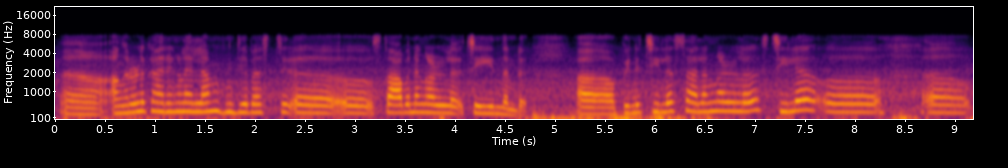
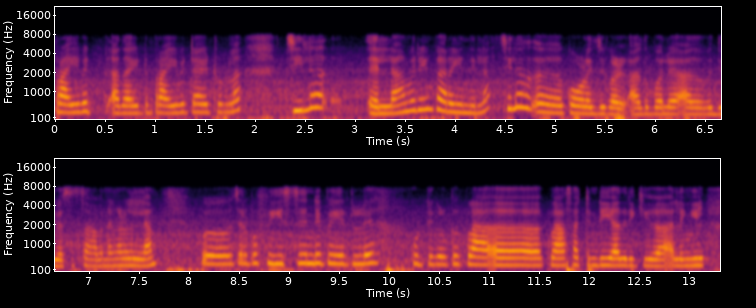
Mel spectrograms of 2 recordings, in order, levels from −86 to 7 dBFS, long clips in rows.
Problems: none marked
